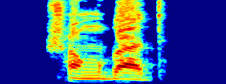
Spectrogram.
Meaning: 1. news 2. report 3. message
- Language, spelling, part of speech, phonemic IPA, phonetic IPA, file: Bengali, সংবাদ, noun, /ʃɔŋbad̪/, [ˈʃɔŋbad̪], LL-Q9610 (ben)-সংবাদ.wav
